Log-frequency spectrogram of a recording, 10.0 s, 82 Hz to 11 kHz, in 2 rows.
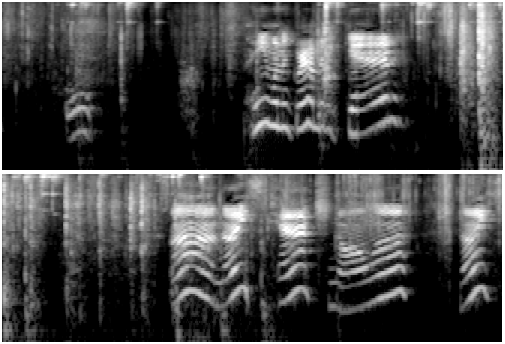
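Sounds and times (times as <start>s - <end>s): dog claws scrambling on wood floor: 3.1s - 8.9s.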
